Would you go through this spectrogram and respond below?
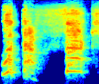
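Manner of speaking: tiny, high, piping, squeaky creature voice. Describing a red creature heard in a fountain, high-pitched squeaky voice. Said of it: "you hear in a high pitched squeaky voice".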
